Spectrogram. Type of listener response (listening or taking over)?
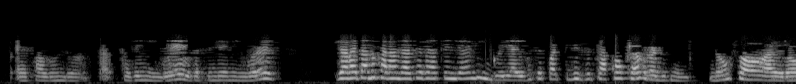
listening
